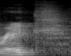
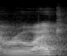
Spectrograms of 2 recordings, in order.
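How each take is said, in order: First: The name sounds like the word 'rake'. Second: The name sounds like 'roo-ike', with more syllables. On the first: The speaker calls it right. "which I believe that's the pronunciation" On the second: The speaker calls it wrong. "not ruike"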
